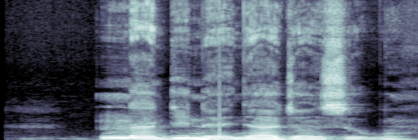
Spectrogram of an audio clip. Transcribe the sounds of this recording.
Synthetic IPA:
n̩˦na˦dɪ˦ne˨ɲa˦a˦d͡ʒɔ˦n̩˦so˨ɡ͡bu˦

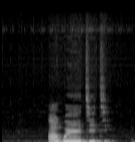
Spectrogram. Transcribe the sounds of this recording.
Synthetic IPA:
a˨ɡʷe˦e˦ti˦ti˨

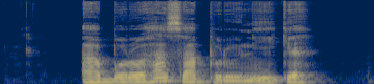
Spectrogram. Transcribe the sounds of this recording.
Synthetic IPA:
a˨ɡ͡bʊ˨ɾʊ˨ɦa˦sa˦pʊ˨ɾʊ˨ni˦ke˦

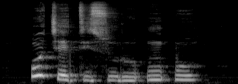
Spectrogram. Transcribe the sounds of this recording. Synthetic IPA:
u˦t͡ʃe˨ti˨su˨ɾu˨ŋ͡m̩˦k͡pu˦

